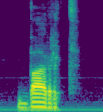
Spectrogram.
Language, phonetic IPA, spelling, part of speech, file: Polish, [bart], bard, noun, Pl-bard.ogg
